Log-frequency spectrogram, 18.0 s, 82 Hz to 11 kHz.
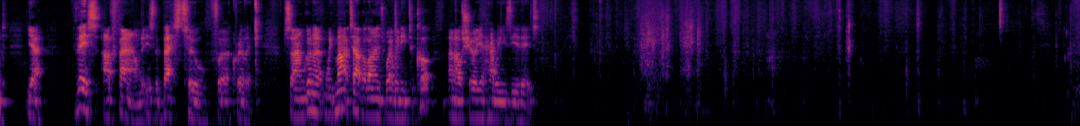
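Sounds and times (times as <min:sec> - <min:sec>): soft rustles: 0:08.9 - 0:18.0.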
